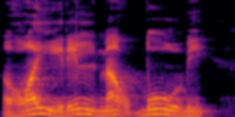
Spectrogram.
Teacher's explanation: Make sure the ghain, the two ghains, and the dad are heavy.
